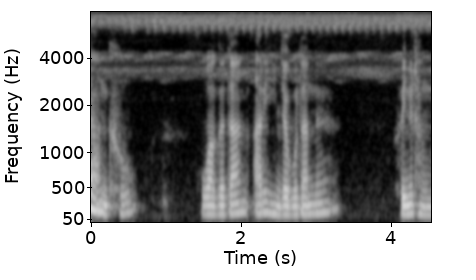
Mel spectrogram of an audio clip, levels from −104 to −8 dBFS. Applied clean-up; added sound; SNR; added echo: none; none; none; none.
